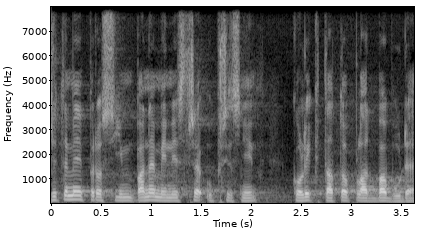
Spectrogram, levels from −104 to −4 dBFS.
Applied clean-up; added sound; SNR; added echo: none; none; none; none.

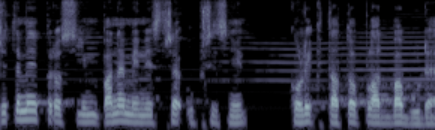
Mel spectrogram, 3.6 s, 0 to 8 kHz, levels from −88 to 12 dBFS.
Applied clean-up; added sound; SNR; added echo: classical method spectral subtraction.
